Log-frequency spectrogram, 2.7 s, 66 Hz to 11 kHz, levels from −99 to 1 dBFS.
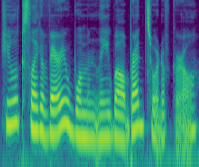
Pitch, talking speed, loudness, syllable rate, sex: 195 Hz, 250 wpm, -17 LUFS, 5.5 syllables/s, female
